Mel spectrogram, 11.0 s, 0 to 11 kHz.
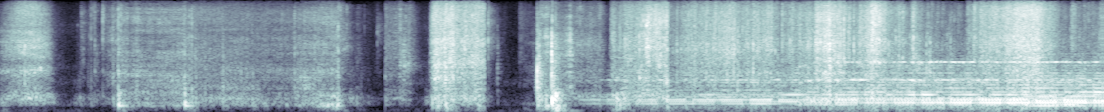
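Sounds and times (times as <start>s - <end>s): rustling handling noise: 5.6s - 11.0s.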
